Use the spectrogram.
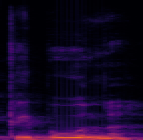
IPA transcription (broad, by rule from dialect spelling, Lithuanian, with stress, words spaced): kɐɪ ˈbuːn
